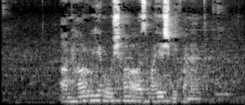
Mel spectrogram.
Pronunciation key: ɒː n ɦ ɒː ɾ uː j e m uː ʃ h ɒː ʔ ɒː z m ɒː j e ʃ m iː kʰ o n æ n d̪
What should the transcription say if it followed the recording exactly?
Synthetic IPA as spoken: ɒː n ɦ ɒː ɾ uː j e m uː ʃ h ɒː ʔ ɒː z m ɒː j e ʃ m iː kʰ o n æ n d̪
